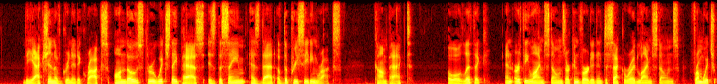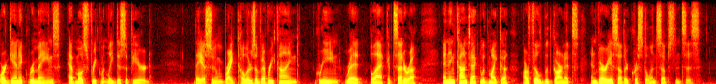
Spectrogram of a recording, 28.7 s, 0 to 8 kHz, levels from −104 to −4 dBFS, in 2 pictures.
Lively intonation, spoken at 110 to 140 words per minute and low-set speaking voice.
No: average, 4.2 semitones; slow, 135 wpm; low, 115 Hz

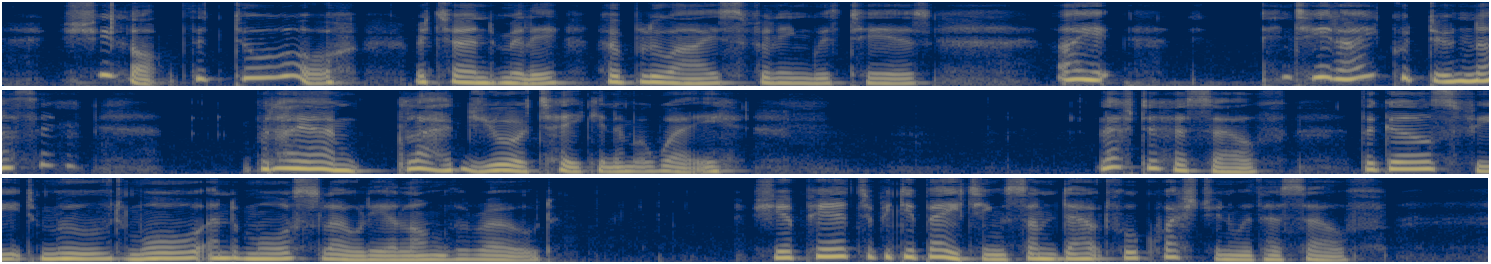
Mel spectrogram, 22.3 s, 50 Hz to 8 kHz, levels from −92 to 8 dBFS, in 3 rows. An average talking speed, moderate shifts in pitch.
No: average, 145 wpm; wide, 6.7 semitones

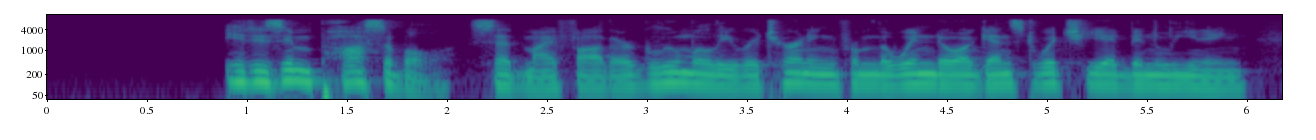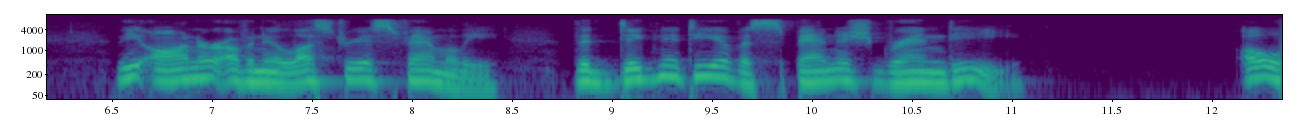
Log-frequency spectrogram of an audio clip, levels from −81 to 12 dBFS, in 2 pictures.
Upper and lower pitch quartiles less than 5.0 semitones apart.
No: wide, 5.4 semitones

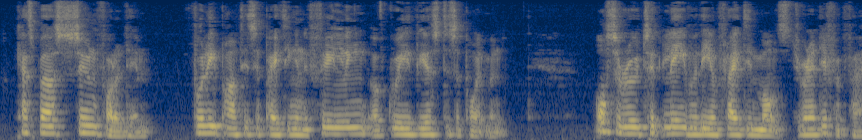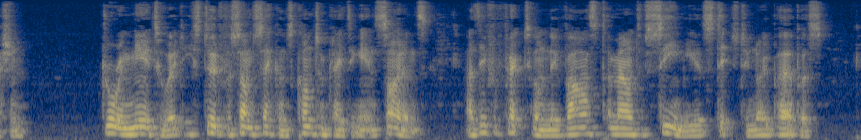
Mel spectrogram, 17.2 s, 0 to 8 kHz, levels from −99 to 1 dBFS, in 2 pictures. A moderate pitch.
No: low, 130 Hz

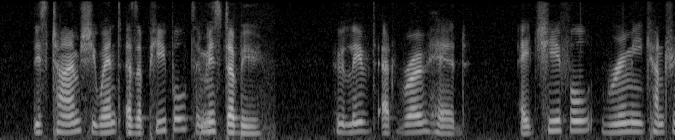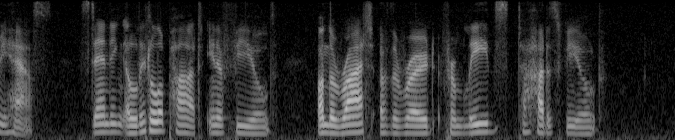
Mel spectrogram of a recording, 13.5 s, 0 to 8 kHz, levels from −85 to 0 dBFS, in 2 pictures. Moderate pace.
Yes: average, 165 wpm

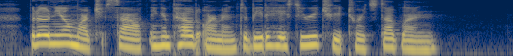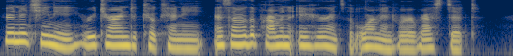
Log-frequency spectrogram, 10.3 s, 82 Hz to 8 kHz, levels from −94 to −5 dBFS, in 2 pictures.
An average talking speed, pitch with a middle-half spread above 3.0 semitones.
Yes: average, 165 wpm; average, 4.5 semitones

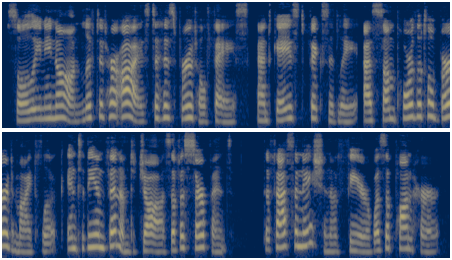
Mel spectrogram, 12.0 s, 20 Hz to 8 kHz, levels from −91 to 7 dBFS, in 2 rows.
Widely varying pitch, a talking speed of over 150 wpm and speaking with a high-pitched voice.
Yes: wide, 6.5 semitones; average, 165 wpm; high, 245 Hz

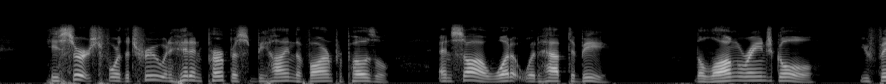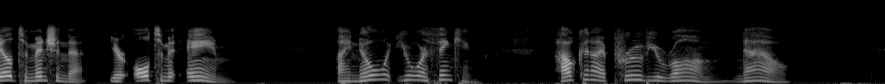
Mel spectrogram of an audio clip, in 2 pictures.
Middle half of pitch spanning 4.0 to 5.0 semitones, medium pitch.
Yes: average, 4.4 semitones; medium, 160 Hz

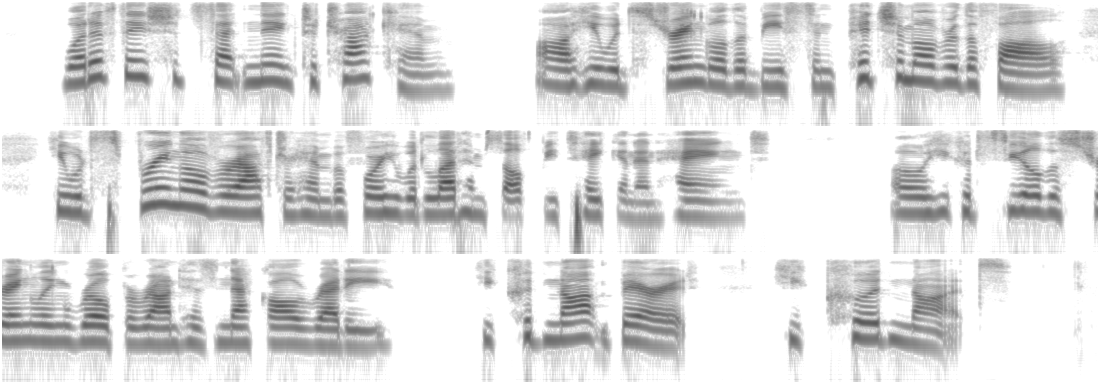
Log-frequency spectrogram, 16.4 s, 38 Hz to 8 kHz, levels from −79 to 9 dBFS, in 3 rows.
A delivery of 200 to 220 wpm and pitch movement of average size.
Yes: fast, 205 wpm; average, 3.5 semitones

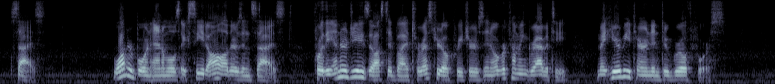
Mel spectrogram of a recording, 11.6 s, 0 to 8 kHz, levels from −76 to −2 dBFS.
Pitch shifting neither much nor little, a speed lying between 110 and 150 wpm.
Yes: average, 3.9 semitones; average, 140 wpm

